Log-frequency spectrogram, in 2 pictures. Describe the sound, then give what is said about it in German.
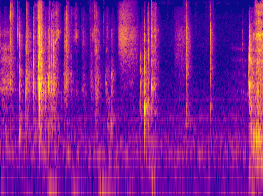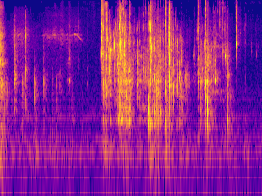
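Splashing and trickling as water is poured off, coming in several noisy bursts with short quiet gaps, the longest and loudest pour near the end. No one speaks. “Dieses ASMR immer, wenn er dieses Wasser so abschüttet.”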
